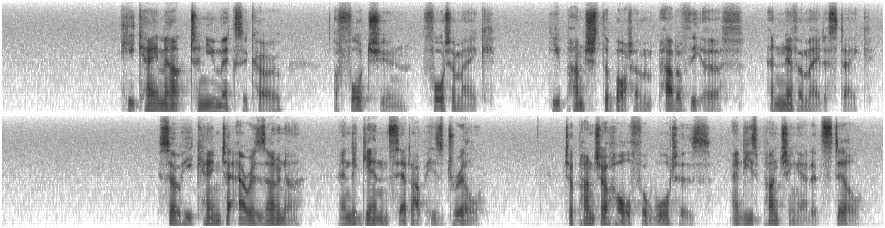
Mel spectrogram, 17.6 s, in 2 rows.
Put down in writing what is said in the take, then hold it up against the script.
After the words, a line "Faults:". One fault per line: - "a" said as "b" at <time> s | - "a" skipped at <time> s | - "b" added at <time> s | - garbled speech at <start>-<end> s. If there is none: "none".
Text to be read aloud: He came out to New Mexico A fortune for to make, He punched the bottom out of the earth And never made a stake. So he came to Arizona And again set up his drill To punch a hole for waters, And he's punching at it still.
He came out to New Mexico A fortune for to make, He punched the bottom out of the earth And never made a stake. So he came to Arizona And again set up his drill To punch a hole for waters, And he's punching at it still.
Faults:
none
